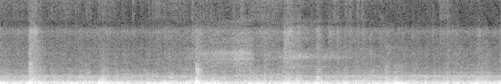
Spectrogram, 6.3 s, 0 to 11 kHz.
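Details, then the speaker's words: GE Profile Harmony dryer on the cooldown cycle of an 11-minute sneakers cycle without extended tumble: low tumbling rumble with loud, uneven thumps every second or two inside the drum; cause unclear. "So this GE Profile Harmony dryer is making a banging noise. It is on the cooldown cycle right now, because I set the dryer time to 11 minutes without extended tumble."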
